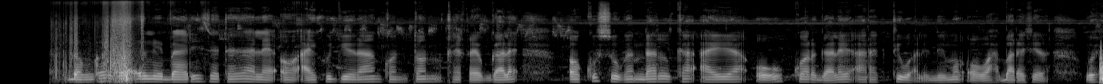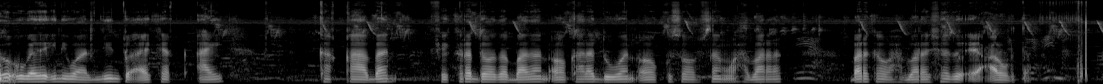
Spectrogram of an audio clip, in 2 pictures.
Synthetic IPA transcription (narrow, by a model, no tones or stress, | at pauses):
ɖɔŋkʰɔrk̪ʰɐɪlnɪbaːɾʔiːsɐt̪ʰɐðɐlɛ̰ʔɔːʔɛ̰jkʰʊt͡ʃɪɾaːŋkʰɔnt̪ʰɔnkʰɛqɛːbɡɐlɛɔːkʰʊsʊɣɐnɖɐlkʰɐ̰ʔɐ̰ja̰ːʔuʊkʰɔrɡɐlɛjʔɐ̰ɾɐkt̪ʰɪwa̰ːlɪ̰d̪nɪmɔʔɔːwɑ̰ħbɐɾɐʃɐðɐ̰wʊħuːʔɔɣaðɛjɪnwaːlɪðiːnt̪ʰʊʔɛj | kʰɐqɑːβaːn | fɪkʰrɐðɔːðɐbɐðɐnʔɔ̰ːkʰɐlɐd̪ʊwɐnʔɔːkʰʊsɔbsɐnw̰ | bɐrkʰɐwɑħbɐɾɐʃɐðʊ̰ʔɛ̰ːʕɑ̰ɾuːrt̪ʰɐ̥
